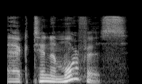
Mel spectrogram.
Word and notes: actinomorphous: British English

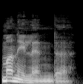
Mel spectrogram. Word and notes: moneylender: British English

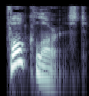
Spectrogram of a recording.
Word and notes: folklorist: British English

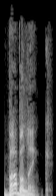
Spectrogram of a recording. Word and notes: bobolink: British English

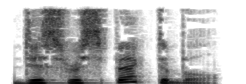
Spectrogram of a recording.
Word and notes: disrespectable: British English

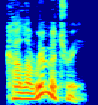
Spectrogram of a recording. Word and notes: colorimetry: British English

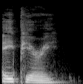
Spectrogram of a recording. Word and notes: apiary: British English

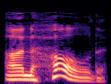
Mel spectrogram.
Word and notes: unhulled: British English

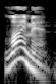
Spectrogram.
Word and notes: limen: British English

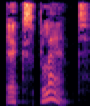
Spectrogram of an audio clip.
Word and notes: explant: British English

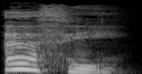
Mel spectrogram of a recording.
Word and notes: earthy: British English

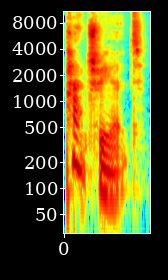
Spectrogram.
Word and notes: patriot: British English

